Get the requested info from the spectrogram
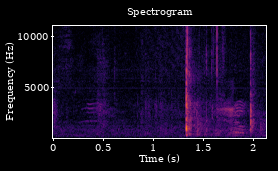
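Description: A pitched baseball smacking into the catcher's leather mitt: one sharp pop about a second and a half in.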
